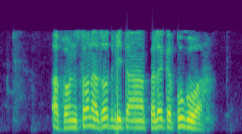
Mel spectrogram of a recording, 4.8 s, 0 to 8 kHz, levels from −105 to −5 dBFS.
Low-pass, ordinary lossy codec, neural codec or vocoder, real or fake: 7.2 kHz; AAC, 16 kbps; none; real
